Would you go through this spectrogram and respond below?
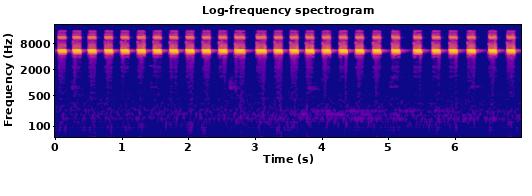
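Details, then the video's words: Male cricket chirping on a summer evening: clean, high-pitched pulsed chirps repeated about four times a second in a steady rhythm, with a brief pause near the fifth second and no other sounds. "Cricket Chirping Sound Effect"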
